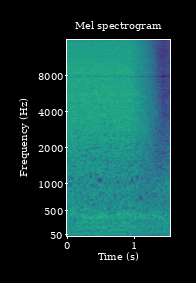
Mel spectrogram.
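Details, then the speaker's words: Non-pilot-arc plasma cutter torch with its button pressed: steady high hiss of compressed air tailing off after a second, no arc or flame, normal for a torch that must touch the work. "now the easiest way to do well to find that out is if you ever look with your torch like so your plasma toys so much luck in there and you can hear it hissing turn on its fifteen"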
